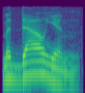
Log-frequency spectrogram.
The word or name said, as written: medallion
